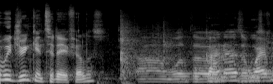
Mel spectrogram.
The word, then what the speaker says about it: Buchanan's: Well, Buchanan's the white whiskey? boys pronounced it Buchanan's, Buchanan's? which is correct because it's from Scotland.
